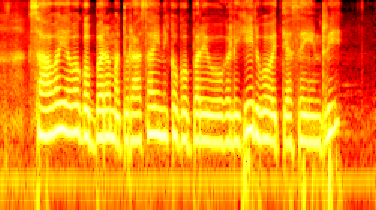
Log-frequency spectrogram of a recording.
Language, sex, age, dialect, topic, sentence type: Kannada, female, 25-30, Central, agriculture, question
